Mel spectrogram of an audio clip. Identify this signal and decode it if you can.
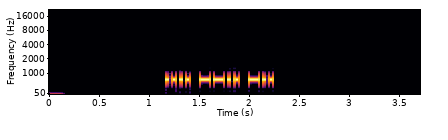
Morse code, heard as a keyed tone, about 36 wpm, 700 Hz. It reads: HZD
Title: USA Call Sign Postfixes - 3 Letters 35wpm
